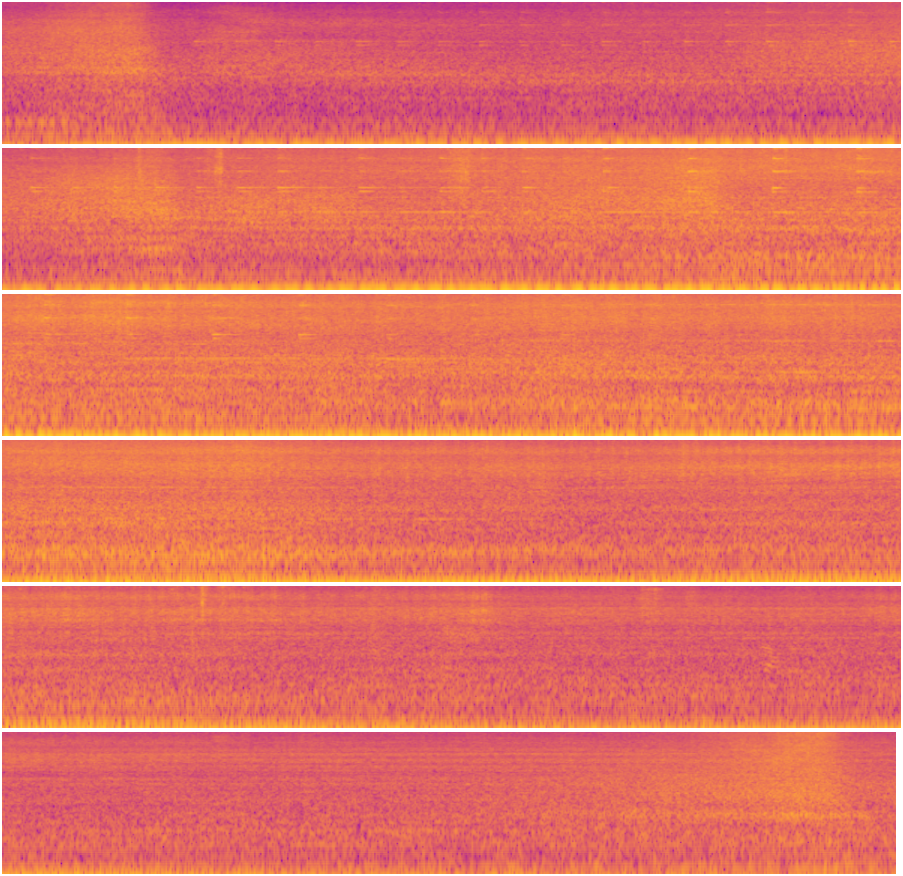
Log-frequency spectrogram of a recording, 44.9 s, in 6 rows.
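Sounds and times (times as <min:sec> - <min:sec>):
diesel locomotives rumbling: 0:00.0 - 0:44.9
train wheels clattering: 0:29.2 - 0:34.1, 0:35.0 - 0:36.6.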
